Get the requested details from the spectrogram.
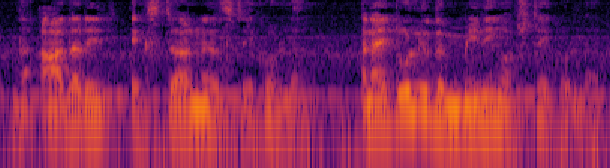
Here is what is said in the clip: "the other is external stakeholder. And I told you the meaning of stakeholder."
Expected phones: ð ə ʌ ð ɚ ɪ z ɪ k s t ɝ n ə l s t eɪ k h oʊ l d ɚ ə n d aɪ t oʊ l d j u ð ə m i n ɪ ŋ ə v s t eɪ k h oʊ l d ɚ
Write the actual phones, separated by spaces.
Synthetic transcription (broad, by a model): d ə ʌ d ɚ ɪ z ɪ k s t ɝ n ə l s t eɪ k h oʊ l d ɚ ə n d aɪ t oʊ l d j u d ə m i n ɪ ŋ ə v s t eɪ k h oʊ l d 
